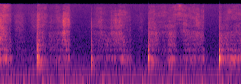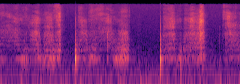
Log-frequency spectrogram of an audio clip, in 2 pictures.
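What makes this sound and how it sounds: Fingernails scratch and rub across the glossy cardboard cover of a solid, dark hardcover Harry Potter book with a hippogriff on the cover. A steady, dry rasping texture runs throughout, broken by several short, sharp taps that die away almost instantly.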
